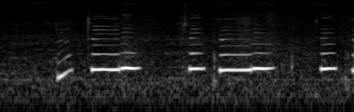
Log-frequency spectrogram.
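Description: A voice humming a tune in short phrases of held notes, beginning about a second in, mostly on one pitch with small steps up and a slight waver.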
